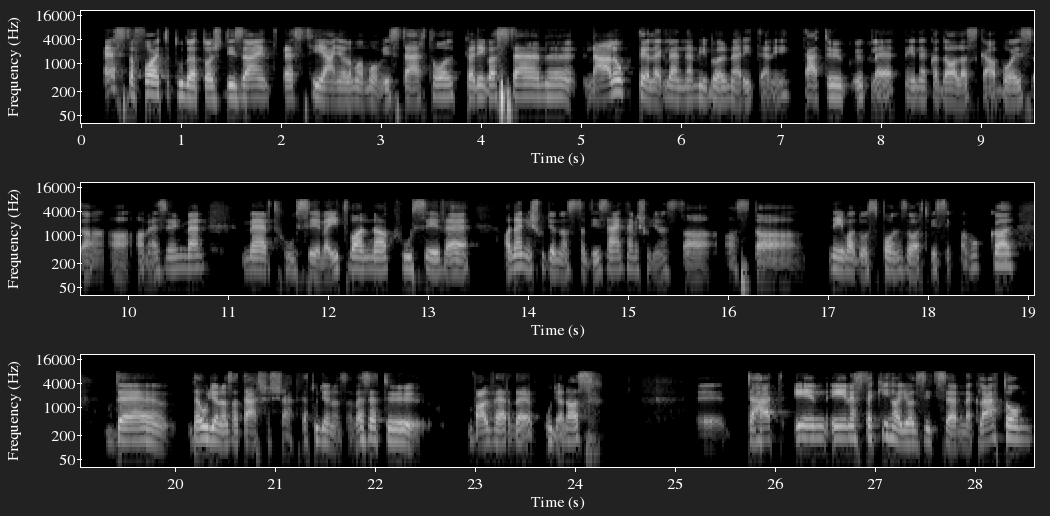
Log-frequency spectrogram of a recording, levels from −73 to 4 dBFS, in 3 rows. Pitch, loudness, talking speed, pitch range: 155 Hz, -24 LUFS, 145 wpm, 145-175 Hz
